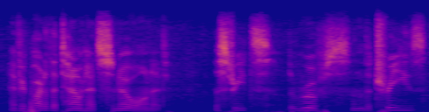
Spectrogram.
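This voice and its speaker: A narrator giving an expressive, careful dramatic reading of a story, as in an audiobook recorded at home. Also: mid-range voice, highs cut off.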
